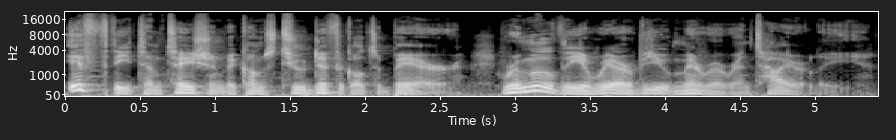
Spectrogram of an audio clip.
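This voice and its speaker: This horror story host and narrator has a low-sitting, warm voice and an expressive delivery that is scripted, deliberate and dramatic.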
